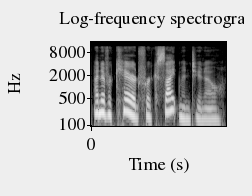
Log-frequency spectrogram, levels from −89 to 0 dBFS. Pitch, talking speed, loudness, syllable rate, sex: 175 Hz, 205 wpm, -16 LUFS, 6.3 syllables/s, female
